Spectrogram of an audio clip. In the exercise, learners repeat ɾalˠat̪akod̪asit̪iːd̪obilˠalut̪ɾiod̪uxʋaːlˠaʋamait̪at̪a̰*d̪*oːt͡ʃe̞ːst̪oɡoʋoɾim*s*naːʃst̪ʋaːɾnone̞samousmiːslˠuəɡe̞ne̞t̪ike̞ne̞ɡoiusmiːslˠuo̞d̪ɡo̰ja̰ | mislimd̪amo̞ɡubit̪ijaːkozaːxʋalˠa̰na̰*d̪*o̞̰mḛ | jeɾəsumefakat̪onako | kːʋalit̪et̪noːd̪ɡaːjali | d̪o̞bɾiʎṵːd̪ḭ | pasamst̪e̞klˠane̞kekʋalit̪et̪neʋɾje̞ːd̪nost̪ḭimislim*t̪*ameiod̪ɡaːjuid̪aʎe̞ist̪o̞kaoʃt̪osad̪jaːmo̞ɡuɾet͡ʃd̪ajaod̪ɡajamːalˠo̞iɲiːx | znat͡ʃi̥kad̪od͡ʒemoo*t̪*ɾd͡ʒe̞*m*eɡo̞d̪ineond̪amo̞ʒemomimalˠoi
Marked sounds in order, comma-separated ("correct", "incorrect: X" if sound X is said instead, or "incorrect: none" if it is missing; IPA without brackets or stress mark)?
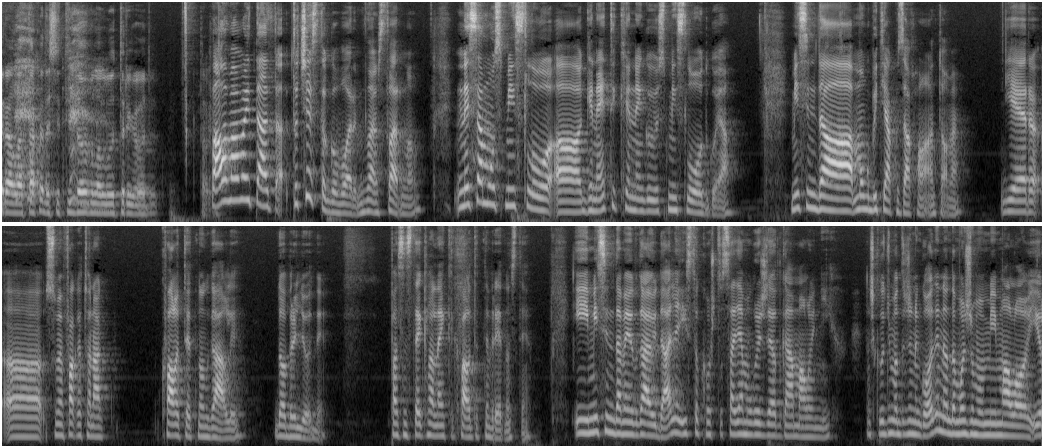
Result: incorrect: t̪, incorrect: z, incorrect: t̪, incorrect: d̪, incorrect: d̪, incorrect: n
